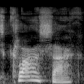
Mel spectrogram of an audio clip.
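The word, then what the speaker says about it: clàrsach: It's Klarsach with ch as in loch.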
